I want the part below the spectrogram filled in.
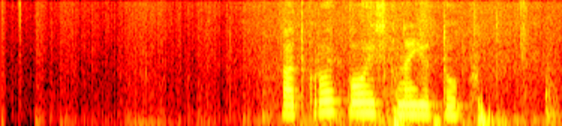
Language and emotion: Russian, neutral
